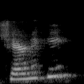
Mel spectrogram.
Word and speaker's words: Chernicki: in the meantime uh your name is pronounced chernicki yes that's correct all right thank you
